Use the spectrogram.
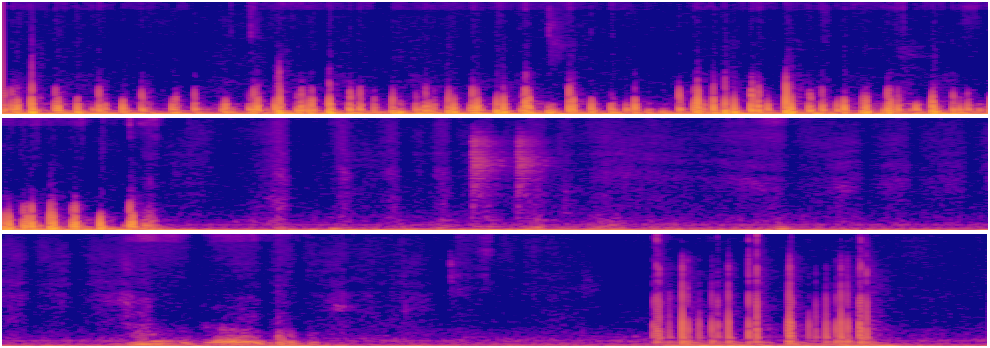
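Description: Hands squeeze and rub red synthetic-fur earmuffs on a mannequin head, making dense, muffled low thumping and rustling for about six seconds. Quieter faint scratching and soft shuffles follow, with a brief brighter rustle near the end.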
